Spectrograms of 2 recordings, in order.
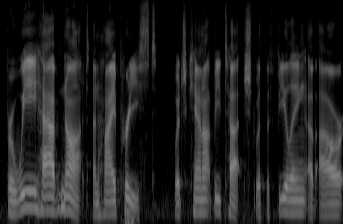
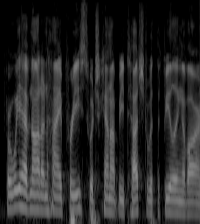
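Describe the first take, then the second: First: It is read more slowly. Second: It is read at a normal pace.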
